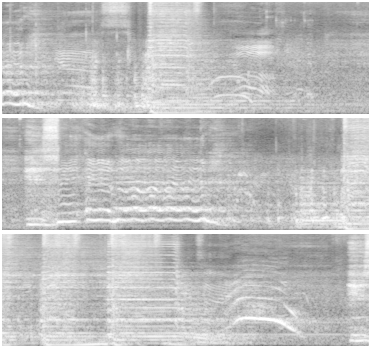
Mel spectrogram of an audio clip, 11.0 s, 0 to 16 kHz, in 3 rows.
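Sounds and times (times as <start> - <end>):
live band playing: 0.7 - 3.5, 6.1 - 10.9
heavy low drum and bass beats: 1.2 - 2.4, 7.0 - 9.4
person singing with vibrato: 3.8 - 6.1, 10.5 - 11.0.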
